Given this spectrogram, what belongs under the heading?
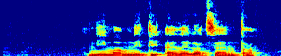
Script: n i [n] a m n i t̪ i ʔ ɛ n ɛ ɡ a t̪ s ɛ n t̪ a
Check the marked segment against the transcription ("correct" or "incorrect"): incorrect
